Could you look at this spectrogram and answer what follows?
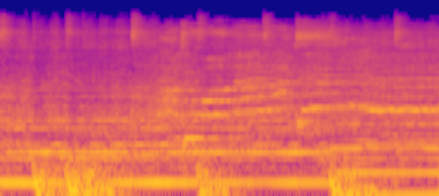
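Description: A woman singing live into a microphone over loud backing music with a steady bass line and light drum beats, heard through a hall's sound system; she holds a long note near the end.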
